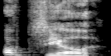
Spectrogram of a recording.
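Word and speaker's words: oopsio (ὀπίσω): It's spelled like this, O-P-I-S-O. It almost sounds like oops, oopsio, oops.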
